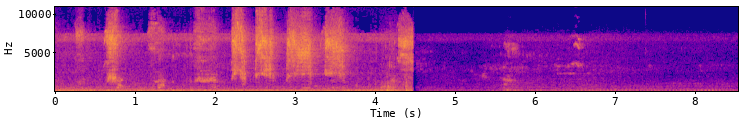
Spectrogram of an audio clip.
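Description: Long-tailed macaque screaming in distress while a larger male pins it down: a rapid series of short, high-pitched shrieks over a low rumble. The shrieks cut off suddenly about four and a half seconds in, leaving quiet ambience with a couple of faint calls.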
